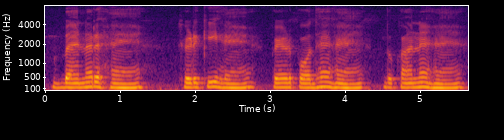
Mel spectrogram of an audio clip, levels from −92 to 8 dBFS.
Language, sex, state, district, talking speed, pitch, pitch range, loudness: Chhattisgarhi, male, Chhattisgarh, Balrampur, 95 wpm, 150 Hz, 145-155 Hz, -17 LUFS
